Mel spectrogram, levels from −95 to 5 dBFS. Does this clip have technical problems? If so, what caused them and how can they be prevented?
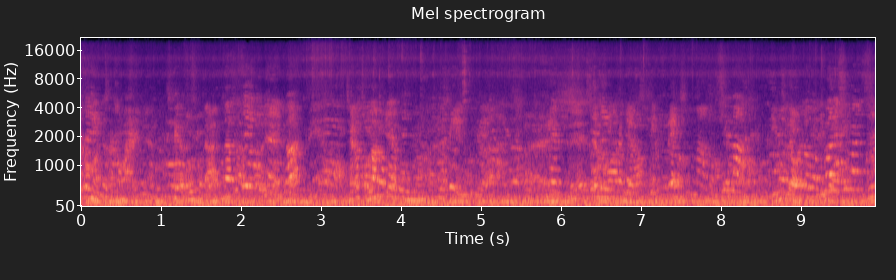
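No, nothing in this recording of sounds points to a technical problem. With no fault present, there is nothing here that needs preventing.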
